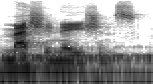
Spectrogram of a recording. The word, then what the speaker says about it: machinations: just have to mention the way Simon Templeman Caine's voice actor pronounced machinations here in this bit of dialogue were not dialogue and this bit of voiceover was mashing nations even though in defines when the same word is used he bronzed it he pronounced it like machinations I'm not sure what changed in ten years but I learned the word as machinations and I actually learned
